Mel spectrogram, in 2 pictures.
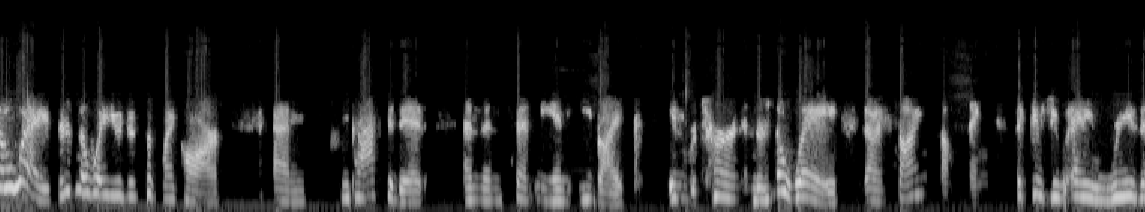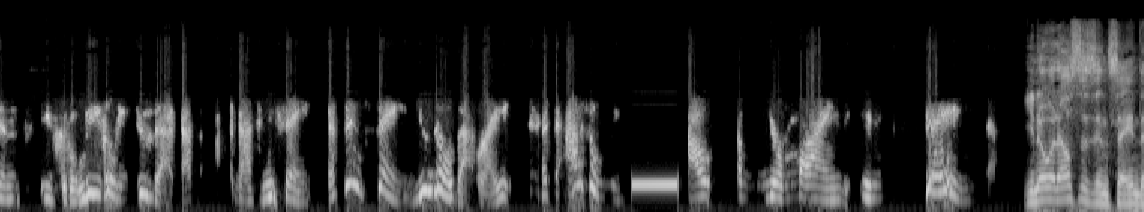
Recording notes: phone prank style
